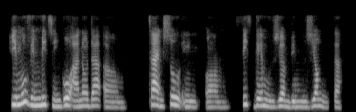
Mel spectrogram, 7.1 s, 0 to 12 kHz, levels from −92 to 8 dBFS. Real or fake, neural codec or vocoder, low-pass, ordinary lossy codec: fake; codec, 16 kHz, 1.1 kbps, Voila-Tokenizer; 7.2 kHz; none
